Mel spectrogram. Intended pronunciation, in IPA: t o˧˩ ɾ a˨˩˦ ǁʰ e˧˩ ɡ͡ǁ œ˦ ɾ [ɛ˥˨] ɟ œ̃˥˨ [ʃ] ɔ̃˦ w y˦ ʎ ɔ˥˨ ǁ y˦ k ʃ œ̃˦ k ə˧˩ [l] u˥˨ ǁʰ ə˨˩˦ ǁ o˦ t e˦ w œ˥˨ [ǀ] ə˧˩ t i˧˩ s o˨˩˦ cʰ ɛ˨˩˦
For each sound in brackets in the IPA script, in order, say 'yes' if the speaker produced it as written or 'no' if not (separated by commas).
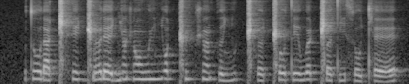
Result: no, yes, no, no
